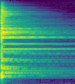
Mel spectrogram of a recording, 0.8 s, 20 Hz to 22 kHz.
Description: crash, Millenium MPS-400

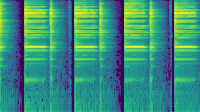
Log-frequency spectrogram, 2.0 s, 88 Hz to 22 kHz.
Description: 120 TRIANG; Best Service Advanced Media Trax Modern Composer

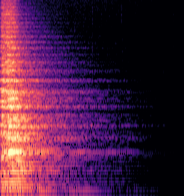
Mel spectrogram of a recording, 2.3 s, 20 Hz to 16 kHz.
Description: HIT, Orchestral; Orchestral Loops; 128 MANHATTAN

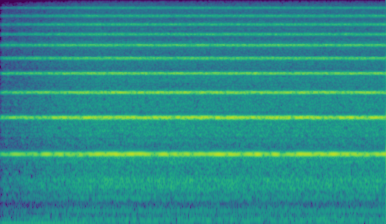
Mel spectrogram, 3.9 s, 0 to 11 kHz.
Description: Violins B 5, String Ensembles; Miroslav Vitous; 11 Violins

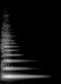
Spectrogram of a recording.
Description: STR VLA, Solo Instruments

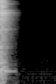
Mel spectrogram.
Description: High Hat, Drum Machines E-MU Pro-Cussion

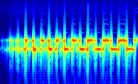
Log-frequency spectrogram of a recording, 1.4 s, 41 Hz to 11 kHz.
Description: Ambi Bubble; Zero-G Jungle Warfare 1, 2 & 3; Ambient

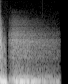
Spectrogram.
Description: base drum; DRUMS

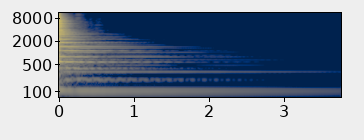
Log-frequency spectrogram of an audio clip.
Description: low bell; Univers Sons - Raricussions

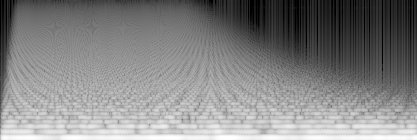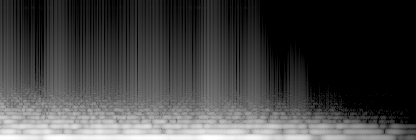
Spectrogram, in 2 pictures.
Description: Pad C, Synth Prophet One Shots; Electronisounds

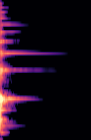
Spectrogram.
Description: FLATTOP, Flat Top Banjo

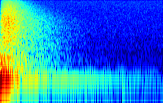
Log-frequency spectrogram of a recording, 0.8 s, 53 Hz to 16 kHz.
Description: SNAR SFT, Interactive Drum Kits; Sonic Reality; ID SNARE 1+

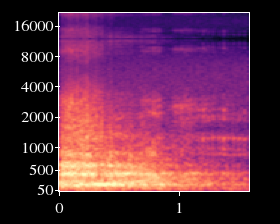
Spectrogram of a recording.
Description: cat, Yamaha DD-8

